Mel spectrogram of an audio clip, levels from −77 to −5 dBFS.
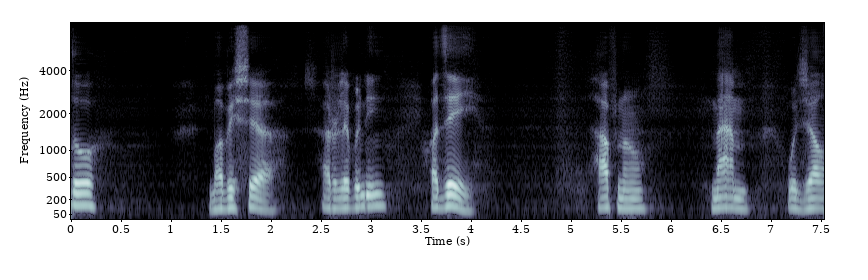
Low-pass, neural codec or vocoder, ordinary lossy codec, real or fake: none; codec, 16 kHz, about 1 kbps, DyCAST, with the encoder's durations; none; fake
